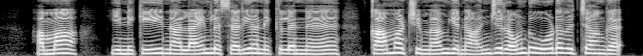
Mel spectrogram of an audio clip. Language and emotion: Tamil, sad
